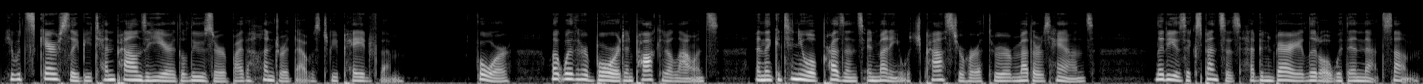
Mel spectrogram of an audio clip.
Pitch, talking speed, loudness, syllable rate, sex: 180 Hz, 210 wpm, -19 LUFS, 5.8 syllables/s, female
